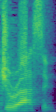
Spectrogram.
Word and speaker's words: Jurasek: my last name but Jurassic just like the movie is fine I will turn around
